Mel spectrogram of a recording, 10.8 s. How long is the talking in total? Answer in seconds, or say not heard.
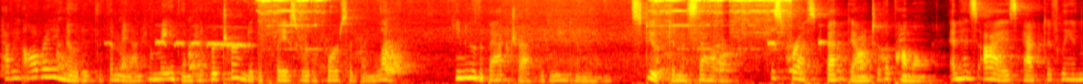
11 s.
